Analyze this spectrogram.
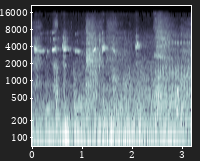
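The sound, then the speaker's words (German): A secret door in a wall slides aside after a rope pull hanging from a large ring is pulled: a heavy panel grinds open with a steady low rumble, overlaid by scattered high, thin creaks and squeaks. It is loud and continuous for about three seconds, with no voices. “Die Wand gleitet zur Seite. Eine Geheimtür.”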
